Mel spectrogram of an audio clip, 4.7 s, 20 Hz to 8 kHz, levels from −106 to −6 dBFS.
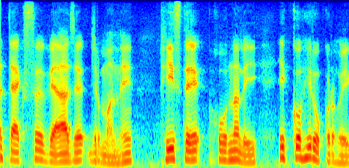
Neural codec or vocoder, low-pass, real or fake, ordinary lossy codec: codec, 16 kHz, 0.8 kbps, ZipCodec; none; fake; none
